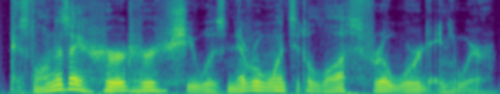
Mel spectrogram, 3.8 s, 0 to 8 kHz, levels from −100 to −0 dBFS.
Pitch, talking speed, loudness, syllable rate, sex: 105 Hz, 270 wpm, -19 LUFS, 5.9 syllables/s, male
